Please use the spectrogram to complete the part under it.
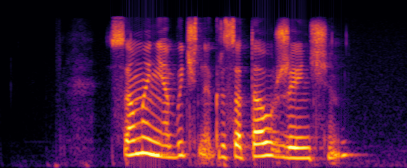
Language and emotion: Russian, sad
